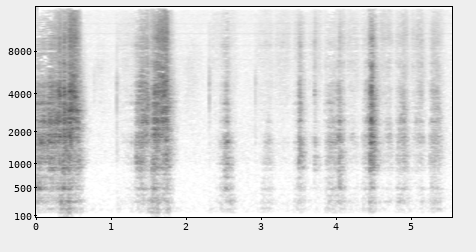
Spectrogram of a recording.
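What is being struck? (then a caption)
Wax-coated scratch art paper card scratched with a wooden stick. A wooden stick scratches the coating at the right side of a flat black wax-coated scratch art paper card. Two long, dry rasping strokes are followed by a run of shorter, irregular scratches, each a bright, gritty scrape with quiet gaps in between.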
